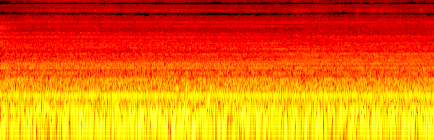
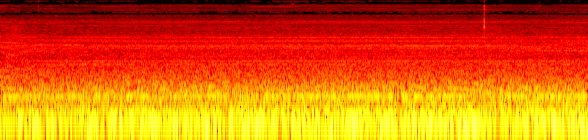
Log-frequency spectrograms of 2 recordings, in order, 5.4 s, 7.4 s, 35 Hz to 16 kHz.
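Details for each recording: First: Mini-split/VRF system low on refrigerant while R410A is being added; amperage climbs toward 14–15 A with a 55°F suction line. The compressor gets louder as it does more work: a deep, steady hum with no knocking, running normally. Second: Mini-split/VRF system low on refrigerant with no error codes and normal-looking pressures; it draws only 12 A, about half. The compressor and fans turn very slowly, giving a soft low rumble that never ramps up: low refrigerant charge.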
